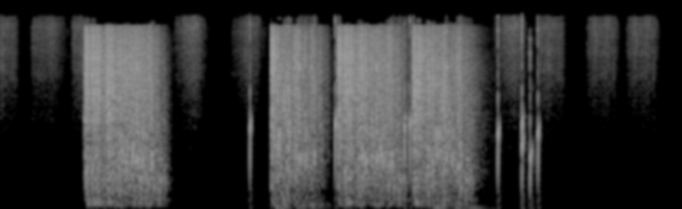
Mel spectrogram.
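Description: Plant stalks break with loud rustling crunches.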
